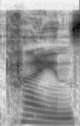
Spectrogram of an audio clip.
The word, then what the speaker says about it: kinds: We're saying kinds and it's affecting the vowel a little bit, but we're keeping our tongue in the back of our mouth and we're sort of emphasizing the N more kinds.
